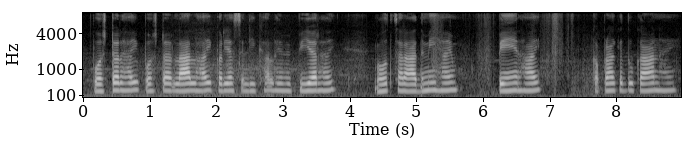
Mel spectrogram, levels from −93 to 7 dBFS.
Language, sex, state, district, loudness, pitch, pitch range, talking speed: Bajjika, female, Bihar, Vaishali, -26 LUFS, 215 Hz, 210-220 Hz, 145 wpm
